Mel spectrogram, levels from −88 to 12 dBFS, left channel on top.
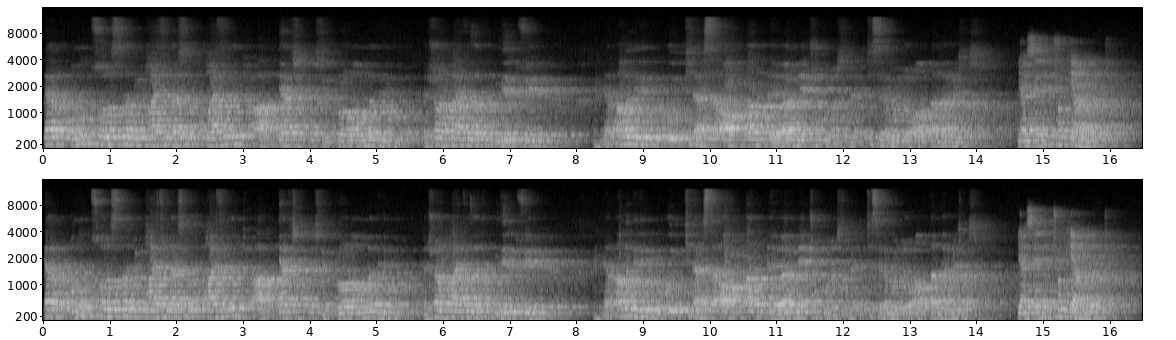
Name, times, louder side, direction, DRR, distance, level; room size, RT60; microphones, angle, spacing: voice 1, 0.0-5.3 5.7-7.8 8.4-14.0, equal, 30° right, -8 dB, 1.2 m, -21 dB
voice 2, 14.6-16.0, right 1 dB, 80° right, -6 dB, 1.3 m, -22 dB
6.8 x 5.5 x 2.8 m, 2.8 s
head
